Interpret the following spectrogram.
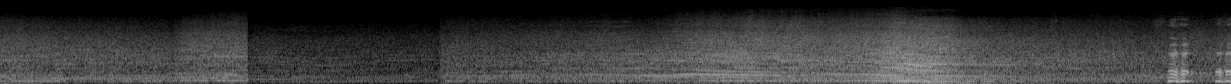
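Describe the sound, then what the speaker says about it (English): Race car engines roar around the track at a Wide-Open Wednesday event, a sustained loud drone that swells as a car passes, with an announcer talking over it throughout. "That's a funny looking car."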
